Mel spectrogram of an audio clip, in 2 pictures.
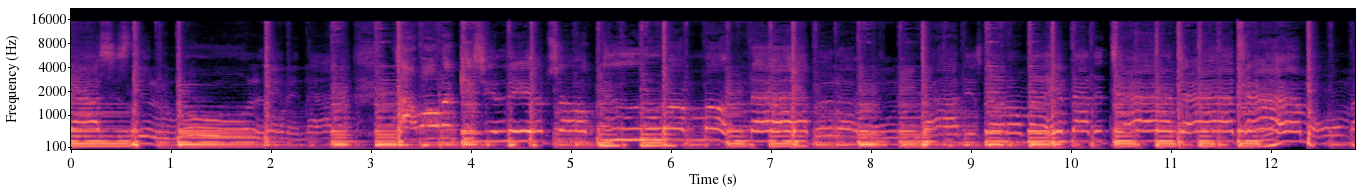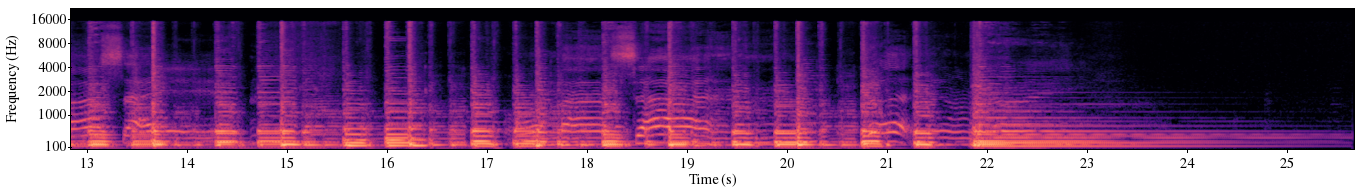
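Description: Acoustic guitar strummed in a steady rhythm, with a man's voice singing along over the chords. Near the end a final chord is struck and rings out, fading away.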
